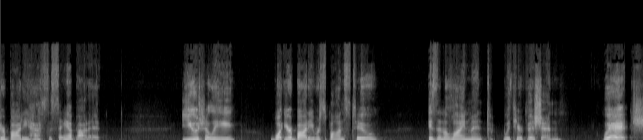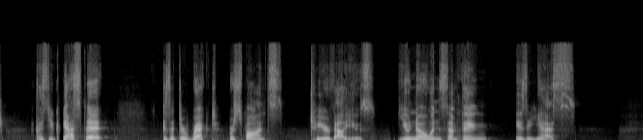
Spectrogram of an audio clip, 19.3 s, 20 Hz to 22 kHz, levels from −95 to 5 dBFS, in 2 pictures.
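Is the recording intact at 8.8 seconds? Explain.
No. From 8.31 to 9.46 s the speech shows repeated stalls (stutter): packets arrived late, the jitter buffer emptied eight times, and each gap, up to 44 ms, was bridged by extending the last sound. Nothing is lost, but the speech drags and stutters.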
